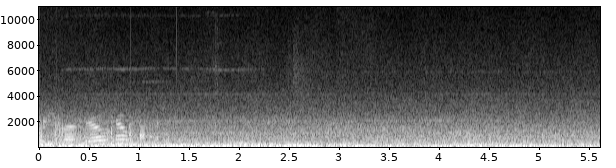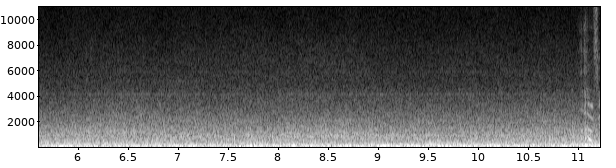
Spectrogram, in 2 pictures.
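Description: Delta Boeing 737-900ER airliner, flight from Miami, landing at LAX in east-flow operations, a steady loud roar of jet engines holding throughout, with talk over it.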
